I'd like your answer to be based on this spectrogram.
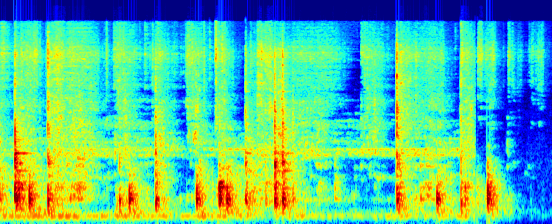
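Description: A spoon scrapes and clinks repeatedly against a metal pan in uneven strokes while mixing sugar into pineapple sheera, close and fairly loud, with no talking.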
